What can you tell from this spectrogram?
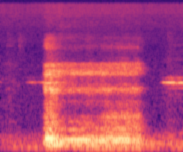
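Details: Labrador Retriever named Leo snoring while asleep at five in the afternoon indoors: one long rasping, nasal snore lasting about a second and a quarter, with a faint steady high whine in the background.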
